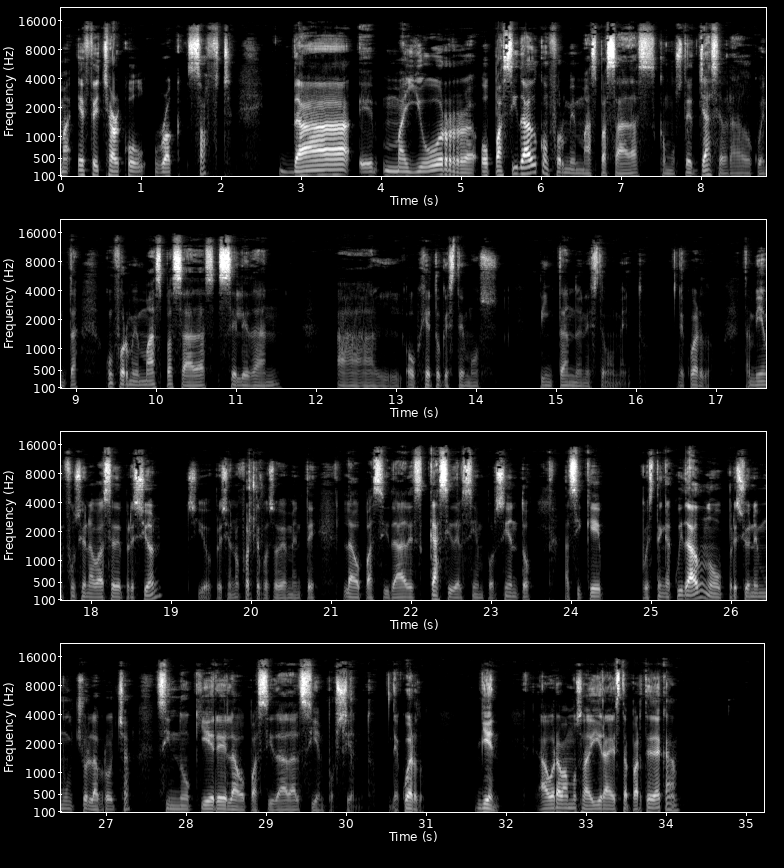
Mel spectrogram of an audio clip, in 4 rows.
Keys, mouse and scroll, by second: 3.6 click, 4.6-8.1 drag, 10.4-19.2 drag, 20.0-21.0 drag, 21.2 ctrl+z, 23.8-30.8 drag, 31.2 ctrl+s, 34.4 click.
